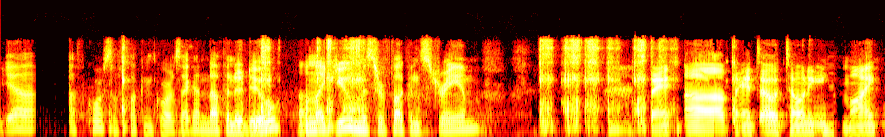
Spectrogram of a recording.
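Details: Adult male speaker; no speech disorder.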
